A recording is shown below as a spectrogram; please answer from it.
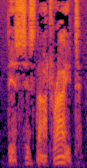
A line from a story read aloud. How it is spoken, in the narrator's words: Tizar rasped quietly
